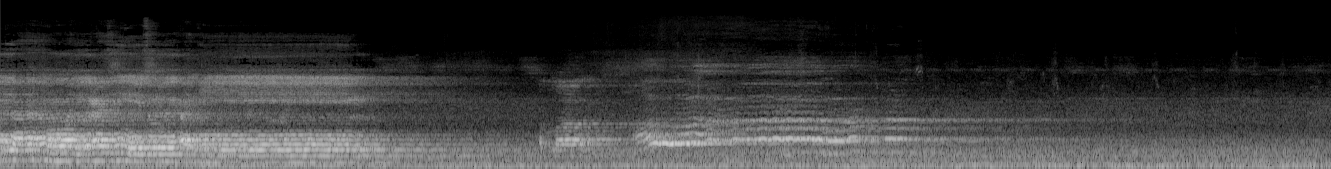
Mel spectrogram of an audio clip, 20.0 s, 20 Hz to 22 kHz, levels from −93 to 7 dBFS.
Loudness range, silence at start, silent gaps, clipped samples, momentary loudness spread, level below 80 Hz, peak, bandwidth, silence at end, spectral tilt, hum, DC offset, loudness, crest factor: 18 LU; 0 s; none; under 0.1%; 20 LU; -38 dBFS; -4 dBFS; 9 kHz; 0 s; -7 dB/octave; none; under 0.1%; -21 LUFS; 20 dB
